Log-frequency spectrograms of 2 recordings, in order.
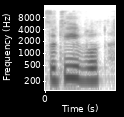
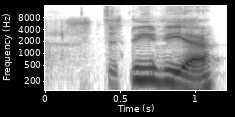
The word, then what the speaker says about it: Stevia: Is sugar called sativa? Stevia.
